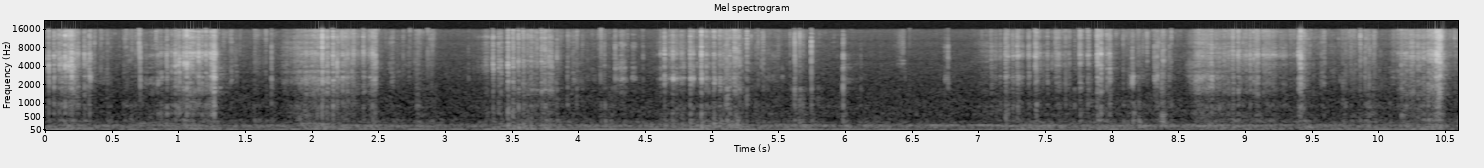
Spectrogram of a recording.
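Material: Soap.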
